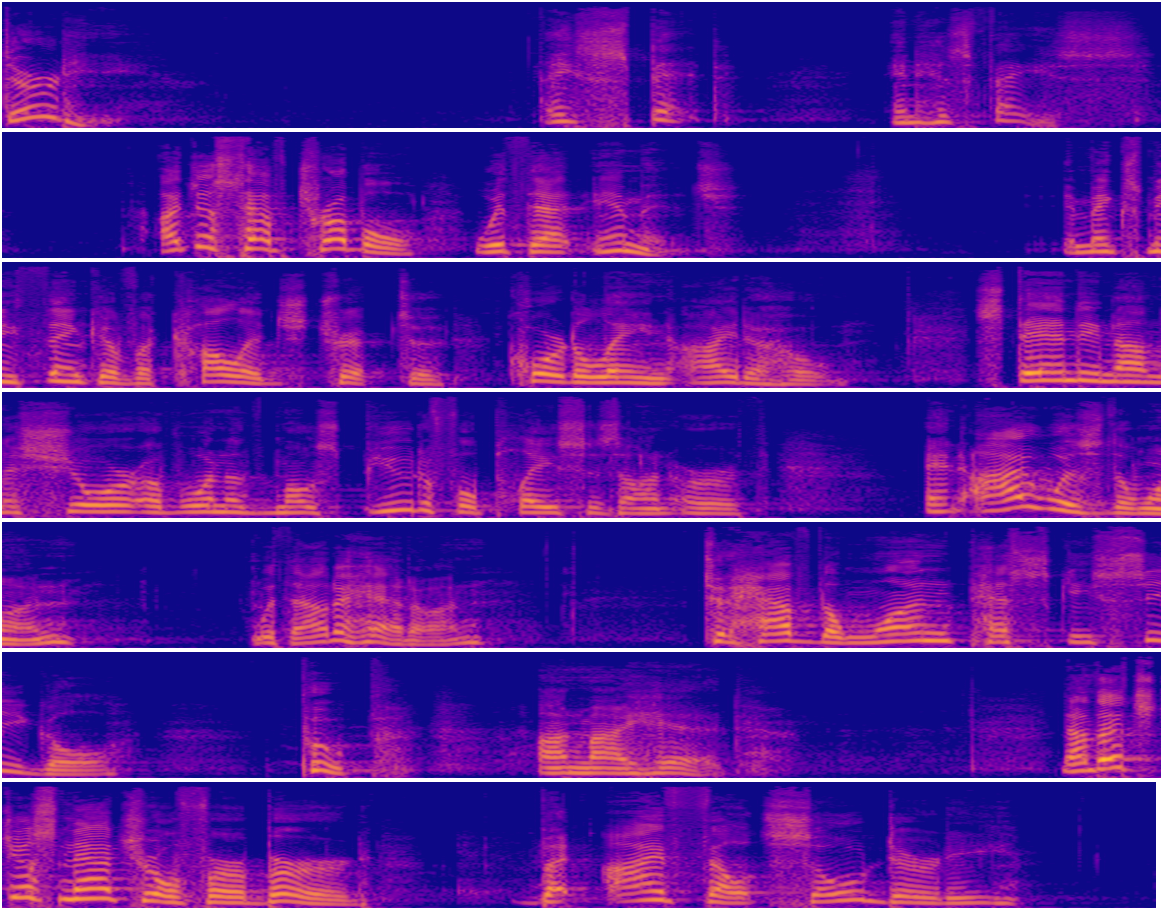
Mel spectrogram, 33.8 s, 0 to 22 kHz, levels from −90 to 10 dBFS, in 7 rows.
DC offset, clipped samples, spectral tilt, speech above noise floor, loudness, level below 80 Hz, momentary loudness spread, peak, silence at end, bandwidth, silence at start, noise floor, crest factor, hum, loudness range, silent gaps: under 0.1%; under 0.1%; -6 dB/octave; 58 dB; -23 LUFS; -58 dBFS; 15 LU; 0 dBFS; 0.6 s; 19 kHz; 0 s; -80 dBFS; 24 dB; none; 9 LU; none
